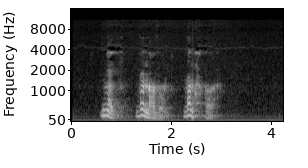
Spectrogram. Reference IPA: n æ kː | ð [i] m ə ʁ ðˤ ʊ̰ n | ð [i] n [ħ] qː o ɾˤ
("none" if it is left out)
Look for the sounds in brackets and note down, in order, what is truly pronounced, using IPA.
æ, æ, ħ

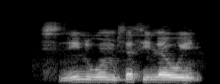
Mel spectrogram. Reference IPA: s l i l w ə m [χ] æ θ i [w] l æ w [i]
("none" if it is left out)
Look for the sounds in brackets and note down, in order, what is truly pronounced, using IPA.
θ, none, i

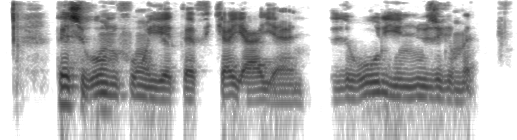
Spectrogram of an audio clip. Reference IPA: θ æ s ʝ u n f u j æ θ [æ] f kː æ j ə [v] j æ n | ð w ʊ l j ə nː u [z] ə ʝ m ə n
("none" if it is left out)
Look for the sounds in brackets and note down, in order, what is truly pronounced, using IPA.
æ, ʕ, z

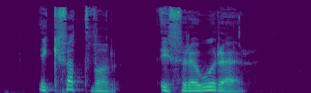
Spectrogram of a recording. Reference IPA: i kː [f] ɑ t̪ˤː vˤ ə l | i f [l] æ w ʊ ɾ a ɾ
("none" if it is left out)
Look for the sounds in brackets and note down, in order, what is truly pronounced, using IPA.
f, ɾ

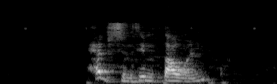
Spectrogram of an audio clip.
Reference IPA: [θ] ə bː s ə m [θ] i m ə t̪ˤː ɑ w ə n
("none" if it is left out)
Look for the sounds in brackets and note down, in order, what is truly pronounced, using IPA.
ħ, θ

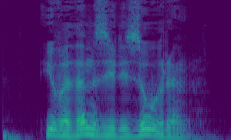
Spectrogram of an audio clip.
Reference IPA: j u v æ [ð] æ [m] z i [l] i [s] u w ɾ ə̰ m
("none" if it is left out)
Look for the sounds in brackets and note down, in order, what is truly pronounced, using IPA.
ð, m, l, z

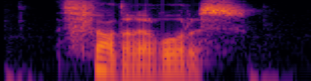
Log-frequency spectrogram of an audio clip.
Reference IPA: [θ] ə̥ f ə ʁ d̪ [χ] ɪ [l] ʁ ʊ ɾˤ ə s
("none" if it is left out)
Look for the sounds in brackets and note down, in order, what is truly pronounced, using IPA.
θ, ʁ, ɾ

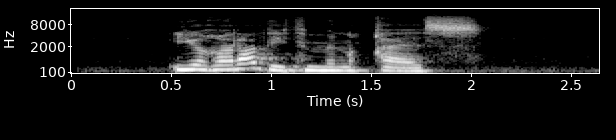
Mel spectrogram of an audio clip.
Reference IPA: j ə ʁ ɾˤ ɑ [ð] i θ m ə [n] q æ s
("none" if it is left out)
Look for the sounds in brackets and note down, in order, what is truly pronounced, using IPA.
ð, n

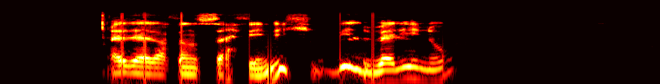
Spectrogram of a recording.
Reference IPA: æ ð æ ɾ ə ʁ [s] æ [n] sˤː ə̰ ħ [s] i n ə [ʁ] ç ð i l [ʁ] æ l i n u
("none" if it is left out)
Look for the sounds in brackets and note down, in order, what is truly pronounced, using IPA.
θ, n, θ, none, v

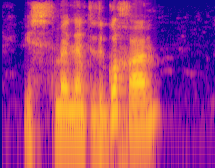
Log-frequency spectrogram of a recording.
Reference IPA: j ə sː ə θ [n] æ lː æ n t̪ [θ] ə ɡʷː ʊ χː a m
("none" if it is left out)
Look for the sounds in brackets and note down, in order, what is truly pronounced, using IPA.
m, ð

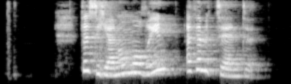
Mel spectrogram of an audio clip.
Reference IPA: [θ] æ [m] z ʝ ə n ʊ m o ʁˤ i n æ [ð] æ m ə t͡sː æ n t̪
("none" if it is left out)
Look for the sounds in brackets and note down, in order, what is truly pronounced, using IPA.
θ, none, θ

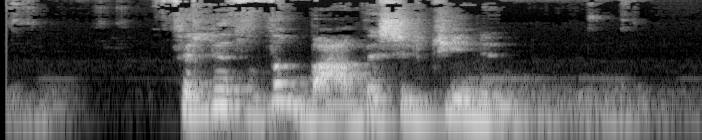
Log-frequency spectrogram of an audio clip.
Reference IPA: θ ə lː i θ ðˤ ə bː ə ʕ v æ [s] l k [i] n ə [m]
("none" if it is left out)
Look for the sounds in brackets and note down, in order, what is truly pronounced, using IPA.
s, i, n

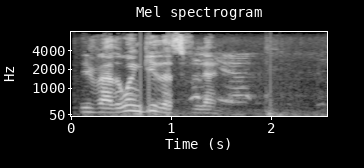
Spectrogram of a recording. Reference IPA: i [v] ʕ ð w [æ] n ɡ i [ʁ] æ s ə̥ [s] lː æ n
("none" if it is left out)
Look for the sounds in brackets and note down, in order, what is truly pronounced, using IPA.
v, æ, ð, f

